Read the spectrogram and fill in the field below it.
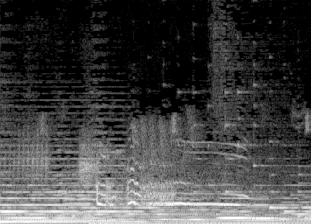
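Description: A chicken clucks and calls in a steady stream of throaty, bawking sounds, loud, with no one speaking.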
